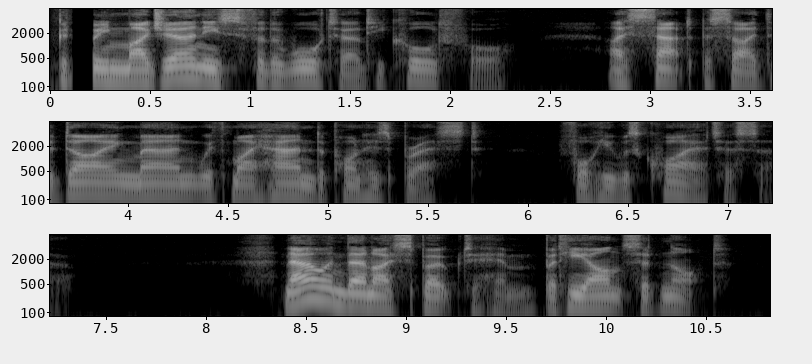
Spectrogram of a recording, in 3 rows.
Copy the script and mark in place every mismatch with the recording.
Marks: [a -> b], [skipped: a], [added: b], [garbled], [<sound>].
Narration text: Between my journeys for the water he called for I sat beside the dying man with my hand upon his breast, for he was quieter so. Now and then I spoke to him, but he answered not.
Between [dropout] my journeys for the water he called for I sat beside the dying man with my hand upon his breast, for he was quieter so. Now and then I spoke to him, but he answered not.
